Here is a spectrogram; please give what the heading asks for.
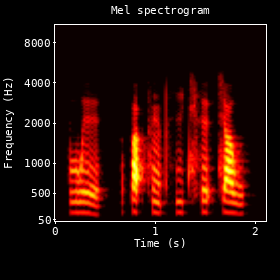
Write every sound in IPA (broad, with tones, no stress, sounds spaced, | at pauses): l w e˨˩ | p a˦ ʔ t͡s ẽ˧ t̪ʰ i˧ t͡ɕʰ e˦ ʔ t͡ɕ a˥˧ w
